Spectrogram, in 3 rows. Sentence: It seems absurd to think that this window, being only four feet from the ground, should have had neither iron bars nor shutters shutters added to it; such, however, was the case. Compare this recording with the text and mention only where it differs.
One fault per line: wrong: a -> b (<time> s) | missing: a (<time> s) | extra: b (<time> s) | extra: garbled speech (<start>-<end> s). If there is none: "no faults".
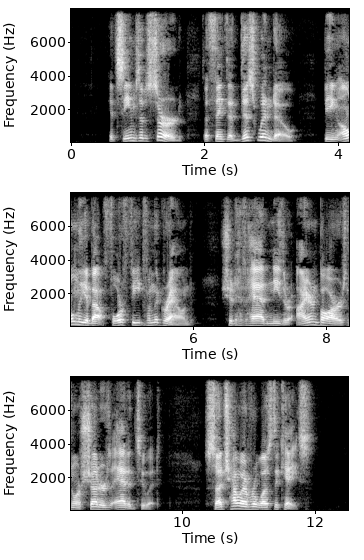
extra: about (4.4 s)
missing: shutters (8.9 s)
